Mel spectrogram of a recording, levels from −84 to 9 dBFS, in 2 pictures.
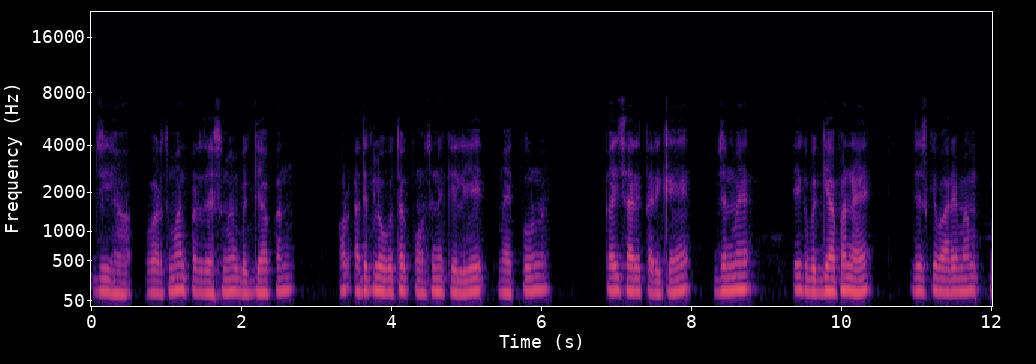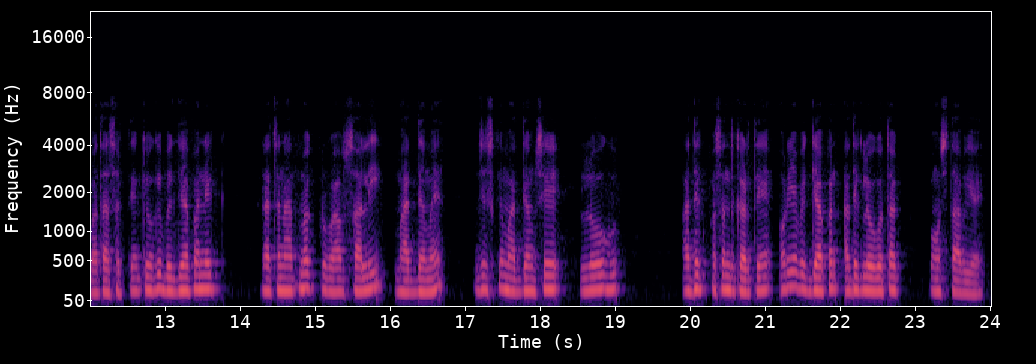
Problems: constant background noise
